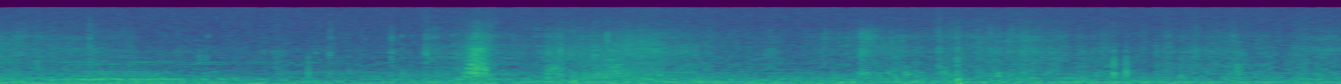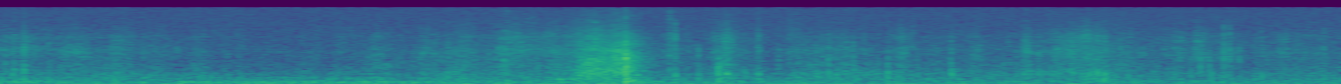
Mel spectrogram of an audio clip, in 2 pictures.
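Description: Fabric rustles and scrapes under hands.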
